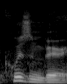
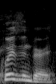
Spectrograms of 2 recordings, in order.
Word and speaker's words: Quisenberry: we don't need it's just okay I'll even pronounce it for you quizenberry quizenberry thank you that's q-u-i-s-e-n-b-e-r-r-y okay uh Quisenberry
